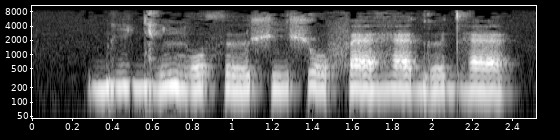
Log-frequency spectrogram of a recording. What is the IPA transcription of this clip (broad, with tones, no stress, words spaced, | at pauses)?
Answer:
bi˨˦ ɟi˨˩˦ɲo˨˦θø˨˩˦ ʃi˨˩˦ʃo˦˨ fæ˦˨ ɦæ˦ɡø˨˦dʱæ˦˨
